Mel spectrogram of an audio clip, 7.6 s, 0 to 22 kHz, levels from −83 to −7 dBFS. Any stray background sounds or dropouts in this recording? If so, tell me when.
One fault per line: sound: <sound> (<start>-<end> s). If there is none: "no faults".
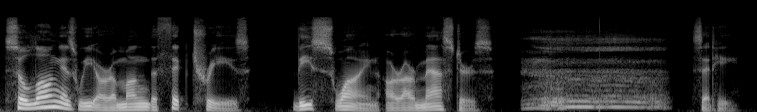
sound: sigh (5.2-6.7 s)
